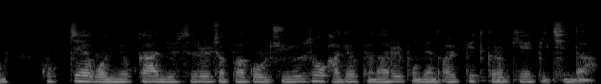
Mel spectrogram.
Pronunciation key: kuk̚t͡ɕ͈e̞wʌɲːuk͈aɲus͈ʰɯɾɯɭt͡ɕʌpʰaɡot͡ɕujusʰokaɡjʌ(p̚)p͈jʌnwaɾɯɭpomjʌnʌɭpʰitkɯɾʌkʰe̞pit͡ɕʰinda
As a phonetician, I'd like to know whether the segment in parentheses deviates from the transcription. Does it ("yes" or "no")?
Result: yes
